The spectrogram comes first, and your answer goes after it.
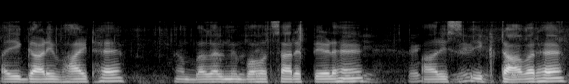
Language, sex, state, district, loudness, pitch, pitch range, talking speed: Hindi, male, Haryana, Rohtak, -18 LUFS, 125 Hz, 120-135 Hz, 170 wpm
